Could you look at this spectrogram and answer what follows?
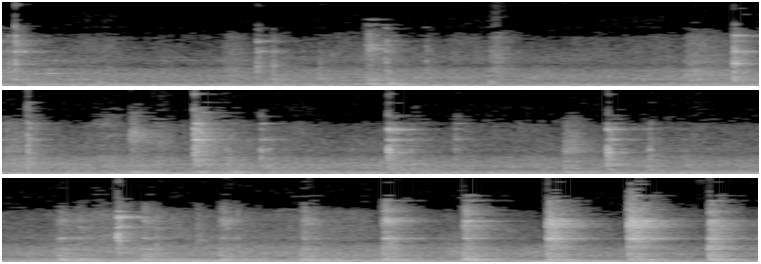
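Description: Sharp metallic clicks, about one or two a second and coming faster near the end, as a Mahindra mHawk diesel engine's crankshaft is turned over by hand with a socket wrench, rotating the freshly fitted timing chain and sprockets to check the timing.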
